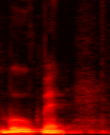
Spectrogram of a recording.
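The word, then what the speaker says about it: MVMT: there movement watches everybody movement watches pronounced movement MV MT that's how they spell it was founded on the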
